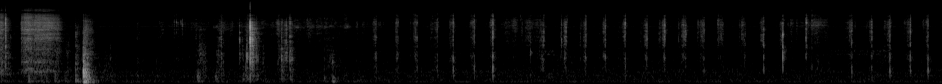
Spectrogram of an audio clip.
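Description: Small scissors snip paper while trimming pieces for a coffee-themed journal page, a quick run of short, crisp cuts in an even rhythm, close and fairly quiet, after a few louder handling rustles at the start.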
